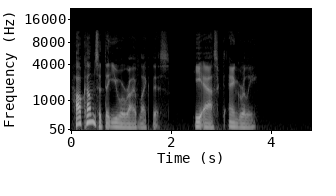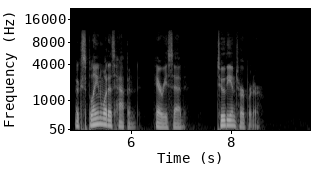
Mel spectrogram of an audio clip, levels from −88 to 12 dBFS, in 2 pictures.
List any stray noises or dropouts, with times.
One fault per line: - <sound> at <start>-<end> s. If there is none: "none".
none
